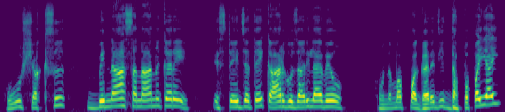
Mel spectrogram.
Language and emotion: Sindhi, disgusted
